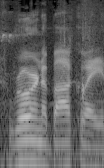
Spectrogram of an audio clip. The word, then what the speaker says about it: Rurrenabaque: see some stars that's all we care about roaring abok way now i can finally pronounce it although we also learned that people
